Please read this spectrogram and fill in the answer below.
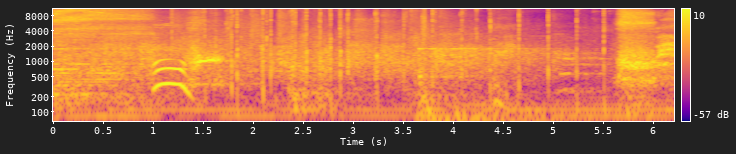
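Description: A man's short voiced sigh about a second in, followed by scattered light taps and rustling, and a heavy breathy exhale near the end: a competitor catching his breath.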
